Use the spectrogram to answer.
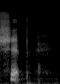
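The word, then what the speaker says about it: SHPE: We pronounced it SHIP.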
